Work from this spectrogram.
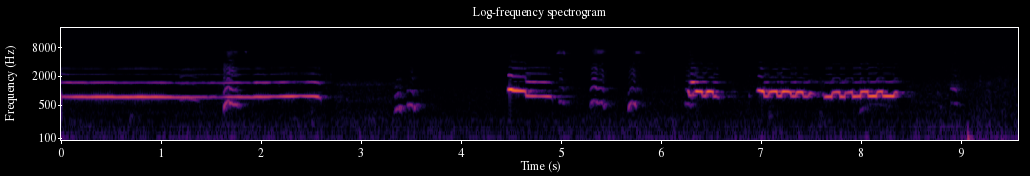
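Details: Lua, an 8-week-old female German Shepherd puppy, reacting to flute playing. A sustained flute note gives way to short, broken, high-pitched howls and whimpers with wavering tones, mixed with further flute phrases.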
